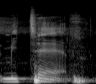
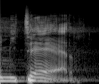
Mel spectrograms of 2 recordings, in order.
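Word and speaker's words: mittere: Now, the other part, the mit part, is actually from the Latin word, which is pronounced miter. Can everyone say miter? Miter. That's how they say in Latin.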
